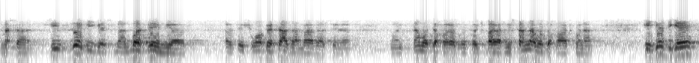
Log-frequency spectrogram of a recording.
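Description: A man teaching a grammar lesson, explaining step by step and repeating key phrases. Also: mid-range voice. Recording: tinny phone-like sound in a reverberant hall.

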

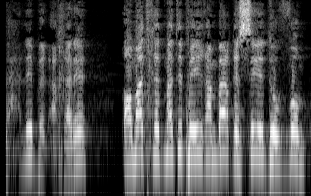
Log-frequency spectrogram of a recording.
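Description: Animated male preacher. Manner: animated, acts out quoted dialogue with shifting pitch and loudness. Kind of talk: religious lecture with storytelling.

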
